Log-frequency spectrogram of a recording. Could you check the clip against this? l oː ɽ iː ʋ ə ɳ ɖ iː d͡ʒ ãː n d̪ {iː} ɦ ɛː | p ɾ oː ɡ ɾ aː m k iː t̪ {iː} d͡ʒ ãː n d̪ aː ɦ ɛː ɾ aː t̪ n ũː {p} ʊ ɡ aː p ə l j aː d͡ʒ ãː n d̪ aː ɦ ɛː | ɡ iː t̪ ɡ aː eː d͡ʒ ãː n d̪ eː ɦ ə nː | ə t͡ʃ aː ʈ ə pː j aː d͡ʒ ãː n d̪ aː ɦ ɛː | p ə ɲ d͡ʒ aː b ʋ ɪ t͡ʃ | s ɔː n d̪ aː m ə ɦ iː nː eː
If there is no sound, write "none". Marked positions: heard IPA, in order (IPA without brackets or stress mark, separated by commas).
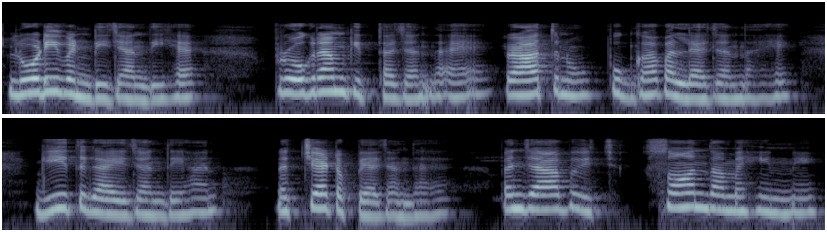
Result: iː, aː, p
